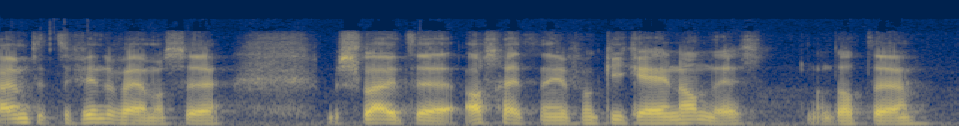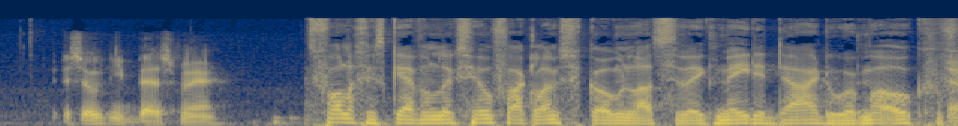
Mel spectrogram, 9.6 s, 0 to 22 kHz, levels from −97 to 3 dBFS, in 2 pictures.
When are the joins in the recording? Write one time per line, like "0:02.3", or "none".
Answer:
0:06.3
